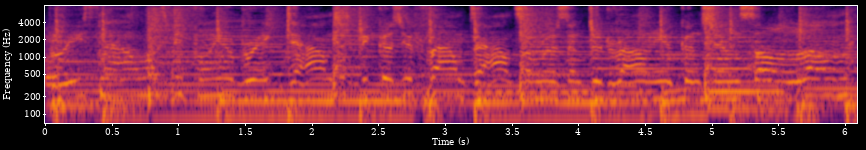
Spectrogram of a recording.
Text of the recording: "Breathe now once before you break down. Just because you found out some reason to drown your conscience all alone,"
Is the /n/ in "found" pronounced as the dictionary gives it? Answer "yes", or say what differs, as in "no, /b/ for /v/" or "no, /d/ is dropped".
yes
